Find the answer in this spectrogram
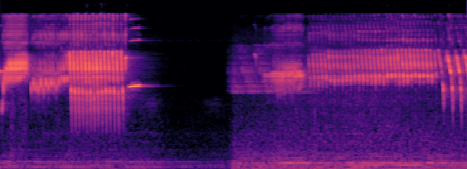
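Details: Canary singing as a lure to prompt other canaries: fast buzzy trills broken by a second of silence, then a long dense rolling trill with faint background hum.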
